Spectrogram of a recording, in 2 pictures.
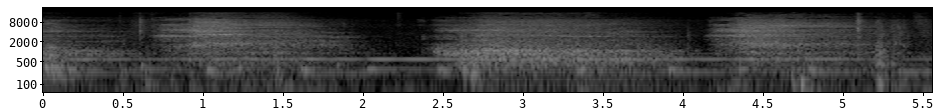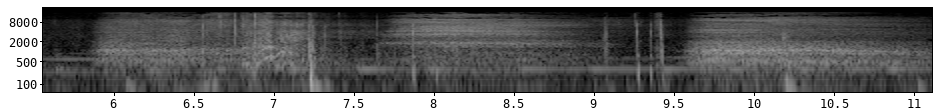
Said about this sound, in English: Breathe in. Breathe out. Breathe in. Breathe out.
